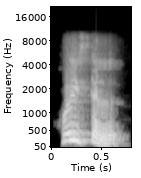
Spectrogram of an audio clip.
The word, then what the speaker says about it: whistle: Whistle, T is silent here.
